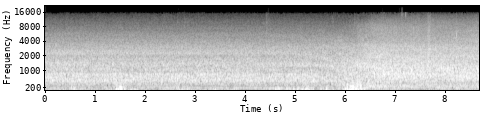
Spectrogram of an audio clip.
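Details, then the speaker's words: 1994 Lakewood HV18 fan, started on quiet low then stepped up to high: soft steady rush of air growing louder with the speed change; smooth, quiet and healthy. "this one has a nice quiet low speed to it which I like all right let's go up the high with the 90s version"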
